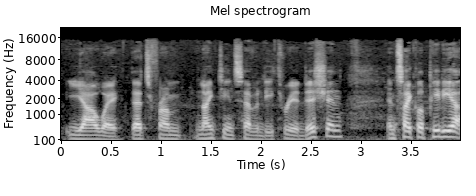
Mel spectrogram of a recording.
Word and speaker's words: Yahweh: collegiate dictionary it says jehovah or jehovah is a false reading of the hebrew yahweh that's from 1973 edition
